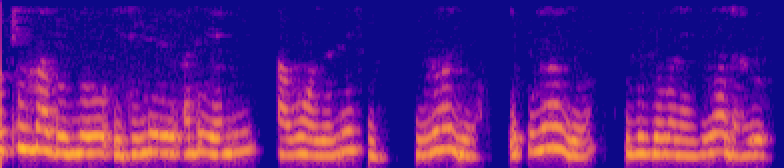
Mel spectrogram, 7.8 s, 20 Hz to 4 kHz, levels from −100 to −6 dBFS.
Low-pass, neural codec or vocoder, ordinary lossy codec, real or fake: 3.6 kHz; vocoder, 22.05 kHz, 80 mel bands, WaveNeXt; AAC, 16 kbps; fake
